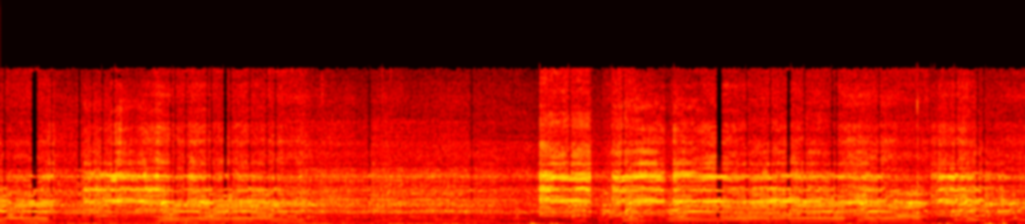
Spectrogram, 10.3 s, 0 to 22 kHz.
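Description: Single-cylinder 50 cc two-stroke engine of a Jawa 50 Pionýr motocross bike, heard from on board, revving hard with a constantly wavering pitch. The revs fall away twice, a few seconds in and again around the middle, then climb back up.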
